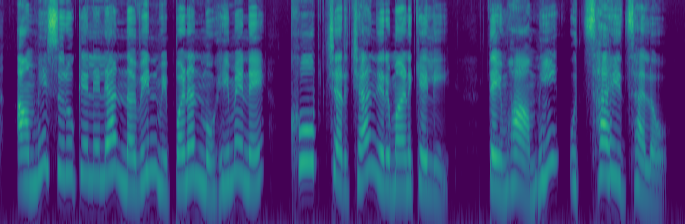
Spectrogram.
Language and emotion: Marathi, happy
